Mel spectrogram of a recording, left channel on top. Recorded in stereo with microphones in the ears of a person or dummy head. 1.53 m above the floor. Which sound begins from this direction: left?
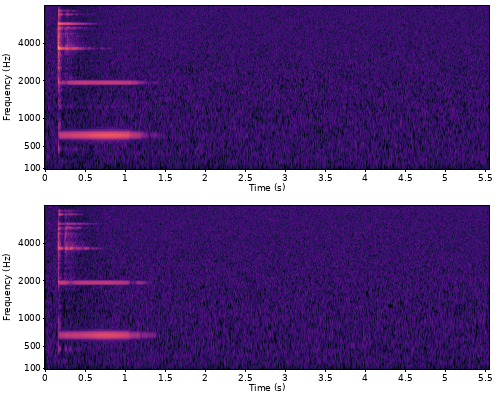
A clink, at 0.1 s.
